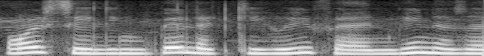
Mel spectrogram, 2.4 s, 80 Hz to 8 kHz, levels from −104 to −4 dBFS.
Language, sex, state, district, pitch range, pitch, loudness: Hindi, female, Jharkhand, Ranchi, 220-255 Hz, 230 Hz, -14 LUFS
